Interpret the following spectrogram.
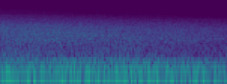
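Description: The tail of an animated logo ident's whoosh sound effect: a low rumble under a hiss that fades steadily away.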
